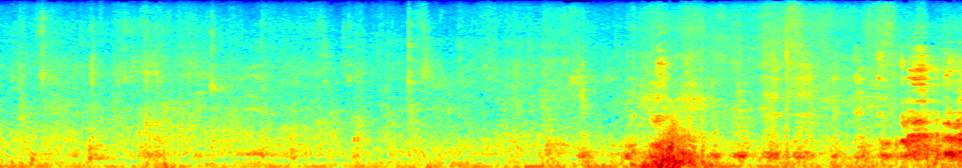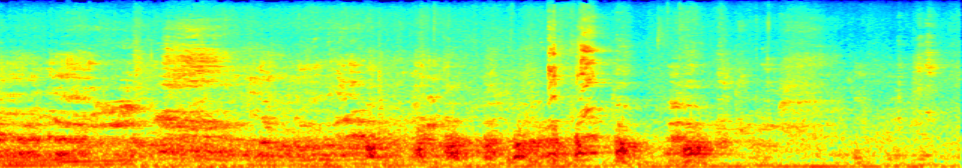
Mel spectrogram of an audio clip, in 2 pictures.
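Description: Domestic pigs grunting at close range, a dense run that starts about halfway through and lasts several seconds. A low thump comes shortly before.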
